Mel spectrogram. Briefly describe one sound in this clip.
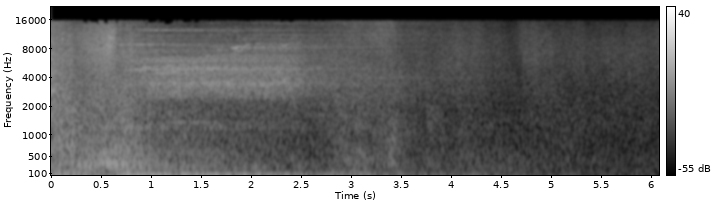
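A triumphant musical fanfare plays and fades.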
